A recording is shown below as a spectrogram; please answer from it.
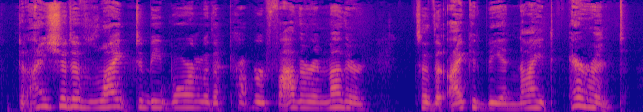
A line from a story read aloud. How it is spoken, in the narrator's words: cried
